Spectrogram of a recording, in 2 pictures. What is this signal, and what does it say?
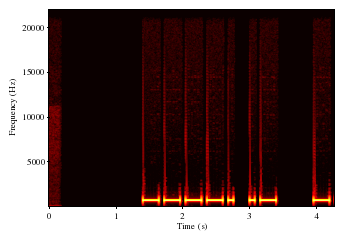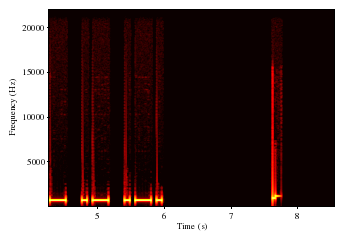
Morse code, heard as a keyed tone, about 15 wpm, 700 Hz. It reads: 9A MAR
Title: Field Day Exchanges Encore - 15wpm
